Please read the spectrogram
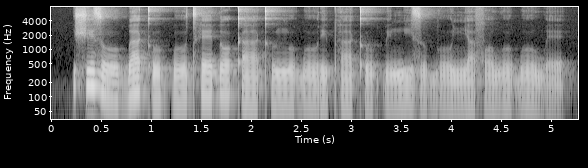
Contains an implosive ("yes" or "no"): yes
